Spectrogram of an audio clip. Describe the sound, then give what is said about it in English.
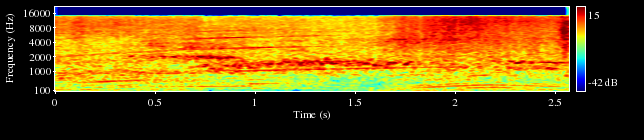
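Van tires skid and screech while pursuing squad cars ram the van and send it spinning out of control. A loud, sustained squeal with wavering tonal bands rides over a continuous engine roar. “The squad cars start bashing into him, making the van spin out of control.”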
